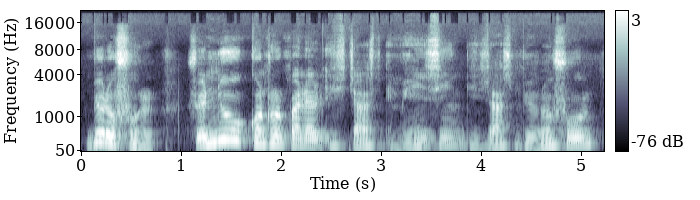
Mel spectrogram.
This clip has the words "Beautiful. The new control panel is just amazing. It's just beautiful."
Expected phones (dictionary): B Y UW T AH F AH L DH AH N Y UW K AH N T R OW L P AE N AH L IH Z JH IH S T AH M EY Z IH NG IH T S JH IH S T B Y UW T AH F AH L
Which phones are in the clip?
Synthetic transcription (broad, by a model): B Y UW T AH F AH L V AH N Y UW K AH N T R OW L P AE N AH L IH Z JH IH S T AH M EY Z IH NG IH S JH IH S T B Y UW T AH F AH L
